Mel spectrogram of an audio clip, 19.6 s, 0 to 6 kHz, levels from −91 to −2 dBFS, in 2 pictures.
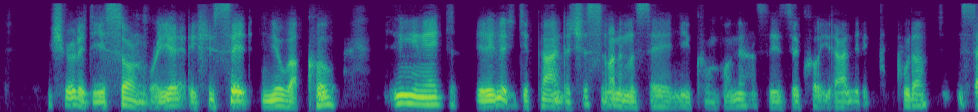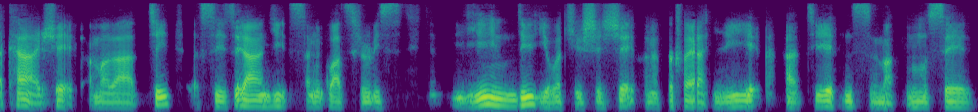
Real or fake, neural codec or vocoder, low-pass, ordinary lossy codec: fake; codec, 16 kHz, 0.5 kbps, FunCodec, trained on Chinese and English, 25 frames a second; 5.4 kHz; MP3, 48 kbps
